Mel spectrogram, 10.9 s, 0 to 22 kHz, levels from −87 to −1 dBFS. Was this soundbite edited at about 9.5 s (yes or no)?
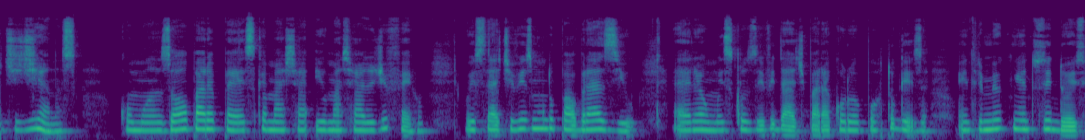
yes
